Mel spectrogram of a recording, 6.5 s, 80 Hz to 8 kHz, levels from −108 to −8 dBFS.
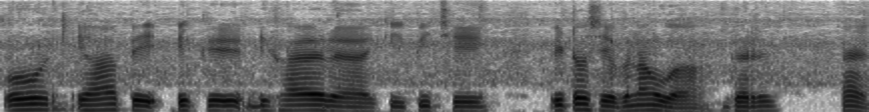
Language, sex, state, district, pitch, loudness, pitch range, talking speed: Hindi, male, Haryana, Charkhi Dadri, 130 Hz, -16 LUFS, 120-135 Hz, 140 wpm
